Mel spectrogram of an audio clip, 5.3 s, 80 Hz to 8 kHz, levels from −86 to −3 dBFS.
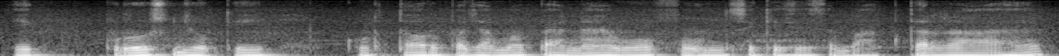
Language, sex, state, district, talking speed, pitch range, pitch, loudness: Hindi, male, Bihar, West Champaran, 205 wpm, 105-110 Hz, 105 Hz, -17 LUFS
